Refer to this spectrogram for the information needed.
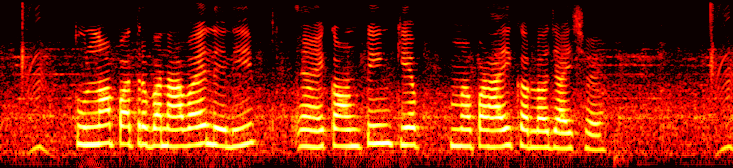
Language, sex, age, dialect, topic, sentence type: Maithili, female, 18-24, Angika, banking, statement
